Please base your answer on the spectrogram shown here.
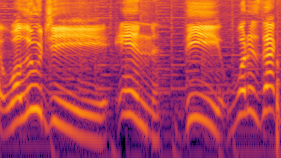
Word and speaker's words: Waluigi: Waluigi.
